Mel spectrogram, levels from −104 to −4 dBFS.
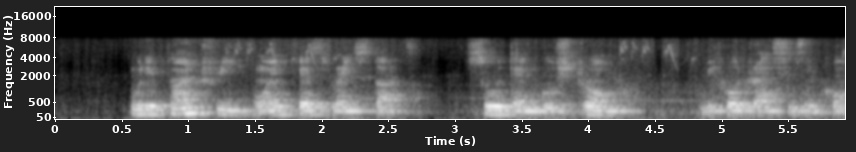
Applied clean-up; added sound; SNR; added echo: neural separator model SepFormer DNS4.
